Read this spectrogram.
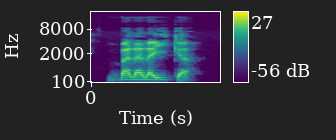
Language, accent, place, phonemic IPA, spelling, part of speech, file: French, France, Lyon, /ba.la.la.i.ka/, balalaïka, noun, LL-Q150 (fra)-balalaïka.wav
- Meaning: balalaika (Russian instrument)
